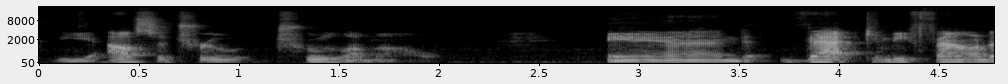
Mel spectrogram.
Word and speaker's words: Trúlögmál: go to the Ásatrú Trúlögmál, it's got a virtually silent G in the middle there, just in case you're typing it in.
